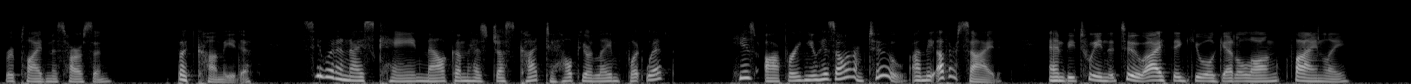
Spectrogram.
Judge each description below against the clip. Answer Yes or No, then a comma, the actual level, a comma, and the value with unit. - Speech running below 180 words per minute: No, average, 185 wpm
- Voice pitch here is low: No, medium, 160 Hz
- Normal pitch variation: Yes, average, 4.6 semitones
